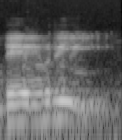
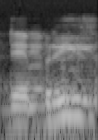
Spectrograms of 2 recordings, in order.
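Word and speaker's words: debris: ওকে, তারপরে আরো রয়েছে ধরো ধ্বংসস্তূপ, ডেবরি, DBRIS, ডেবরিজ আমরা বলি কিন্তু উচ্চারণ হবে ডেবরি, DBRIS, ধ্বংসস্তূপ, ডেবরি, এটা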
